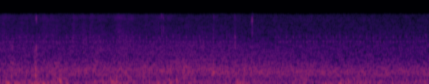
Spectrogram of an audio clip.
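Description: Faint footsteps of buckskin moccasins in deep snow, growing fainter as the walker moves away.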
